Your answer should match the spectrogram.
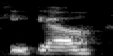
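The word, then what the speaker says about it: Chicco: Yeah, it looks like Chico, pronounced Kiko.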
